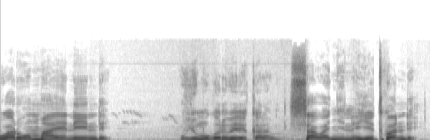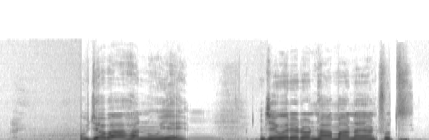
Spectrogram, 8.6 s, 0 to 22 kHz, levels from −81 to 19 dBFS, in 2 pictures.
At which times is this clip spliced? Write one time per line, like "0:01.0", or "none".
0:05.1

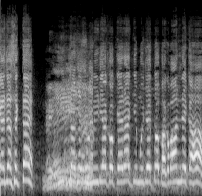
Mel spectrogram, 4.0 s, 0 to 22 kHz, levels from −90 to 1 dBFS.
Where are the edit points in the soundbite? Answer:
0:01.8

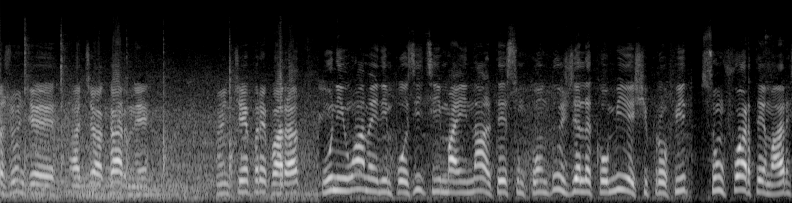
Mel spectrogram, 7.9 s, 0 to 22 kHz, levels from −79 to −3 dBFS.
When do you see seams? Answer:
0:03.1
0:07.0

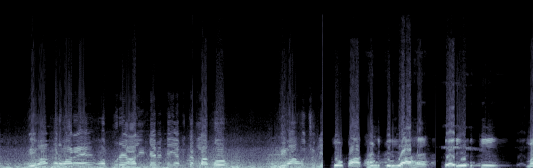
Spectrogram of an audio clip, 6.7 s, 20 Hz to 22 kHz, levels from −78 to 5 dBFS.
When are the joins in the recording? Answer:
0:04.0
0:05.4

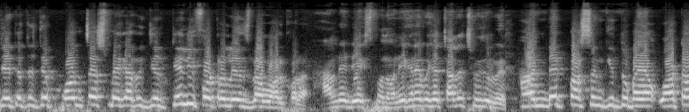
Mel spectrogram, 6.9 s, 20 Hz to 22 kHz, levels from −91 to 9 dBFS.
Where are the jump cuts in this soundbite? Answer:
0:05.1

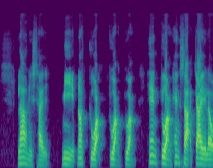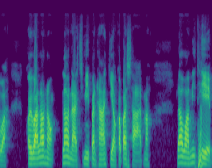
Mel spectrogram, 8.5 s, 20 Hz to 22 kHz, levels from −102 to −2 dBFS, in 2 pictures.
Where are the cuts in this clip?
none

